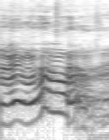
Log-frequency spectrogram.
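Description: A dog gives a short, tonal howl that bends up in pitch and then slides into a thin, whimpering whine, close and clear with no talking.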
